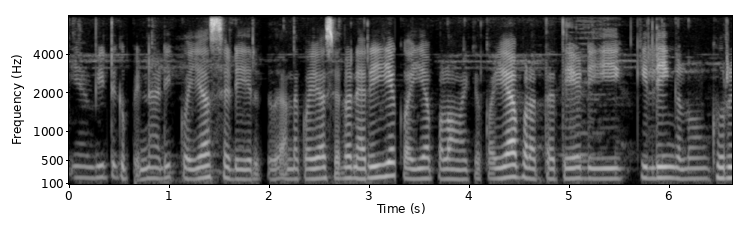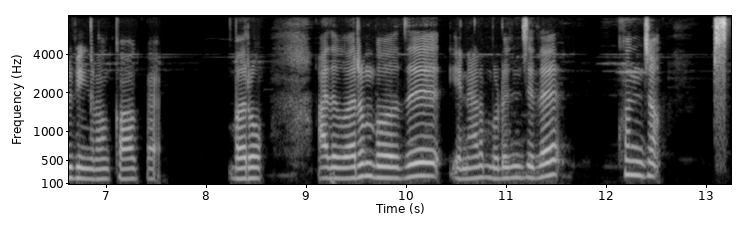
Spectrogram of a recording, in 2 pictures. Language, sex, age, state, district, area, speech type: Tamil, female, 30-45, Tamil Nadu, Dharmapuri, rural, spontaneous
